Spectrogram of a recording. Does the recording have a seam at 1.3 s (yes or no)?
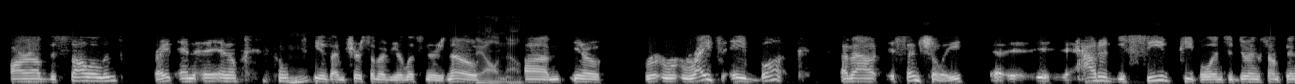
yes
